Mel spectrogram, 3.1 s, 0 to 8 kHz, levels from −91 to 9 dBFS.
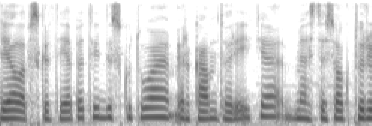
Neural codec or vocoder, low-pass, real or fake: none; 7.2 kHz; real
